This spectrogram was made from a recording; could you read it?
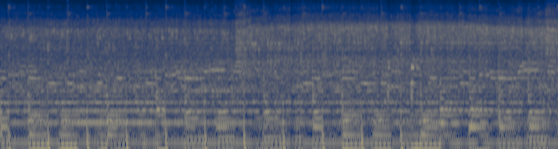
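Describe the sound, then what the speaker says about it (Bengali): Hilsa fish pieces fry lightly in hot oil for mustard hilsa, giving a loud, continuous close-up sizzle and crackle that holds steady throughout without any talking. "আমি মাছগুলো একটু হালকা করে ভেজে নেব"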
